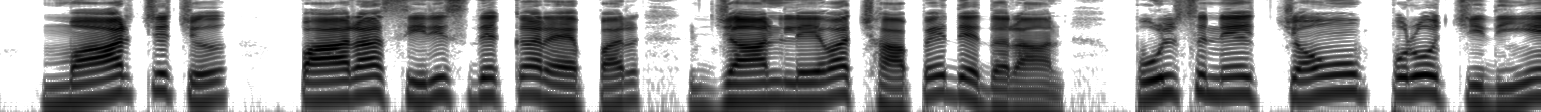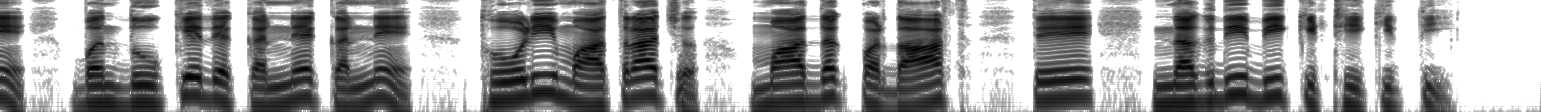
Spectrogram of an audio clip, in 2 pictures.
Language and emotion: Dogri, neutral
